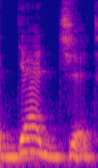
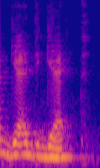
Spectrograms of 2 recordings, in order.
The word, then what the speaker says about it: gadget: device atenção a pronúncia Guedes não é gadge get apesar de ter o d e o g você vai juntar os dois igual para que que servem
